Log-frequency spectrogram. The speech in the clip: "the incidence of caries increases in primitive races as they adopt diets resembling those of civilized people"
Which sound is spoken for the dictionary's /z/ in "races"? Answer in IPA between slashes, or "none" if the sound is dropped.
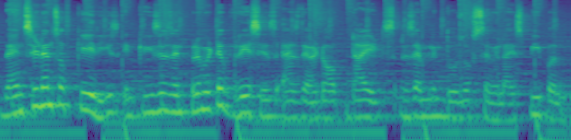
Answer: /z/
